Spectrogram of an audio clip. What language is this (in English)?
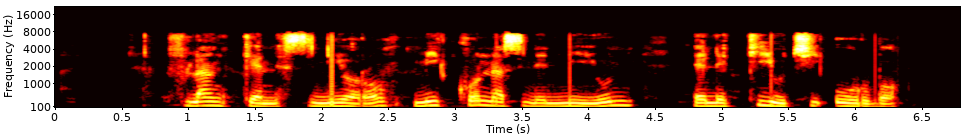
Esperanto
